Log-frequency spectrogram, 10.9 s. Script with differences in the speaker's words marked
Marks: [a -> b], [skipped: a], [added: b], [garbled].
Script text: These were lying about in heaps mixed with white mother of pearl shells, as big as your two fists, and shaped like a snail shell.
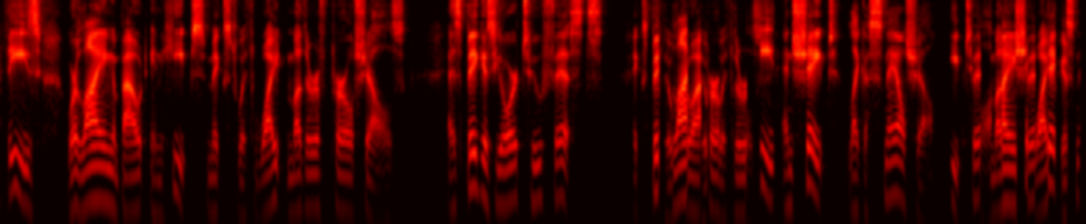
These were lying about in heaps mixed with white mother of pearl shells, as big as your two fists, [garbled] and shaped like a snail shell. [garbled]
